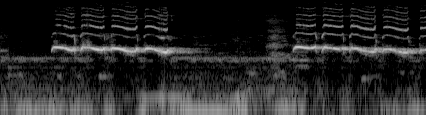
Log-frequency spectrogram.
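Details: Chinese hwamei in full morning song, used as a lure for bird trapping: loud, rich whistled phrases of wavering notes, two bursts about two seconds apart, over a steady low background hum.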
